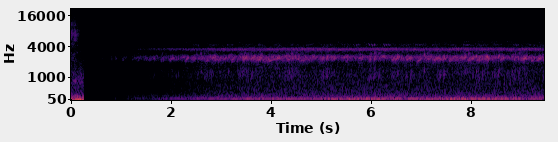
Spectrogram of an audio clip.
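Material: Nothing is struck.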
